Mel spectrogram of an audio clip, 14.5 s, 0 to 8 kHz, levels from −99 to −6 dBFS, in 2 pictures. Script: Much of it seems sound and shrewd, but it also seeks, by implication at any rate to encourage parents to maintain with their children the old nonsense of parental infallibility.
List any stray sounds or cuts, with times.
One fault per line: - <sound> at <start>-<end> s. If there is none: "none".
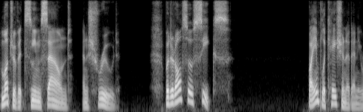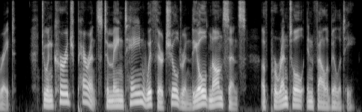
none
